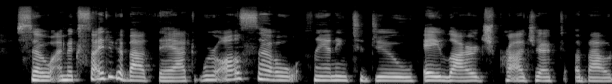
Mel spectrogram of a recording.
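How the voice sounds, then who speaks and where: A woman's fairly low, unremarkable speaking voice at a fairly slow pace, with fairly even intonation, on a very clean recording with a silent background. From Chicago, US Midwest. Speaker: nonprofit news editor. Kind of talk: interview.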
